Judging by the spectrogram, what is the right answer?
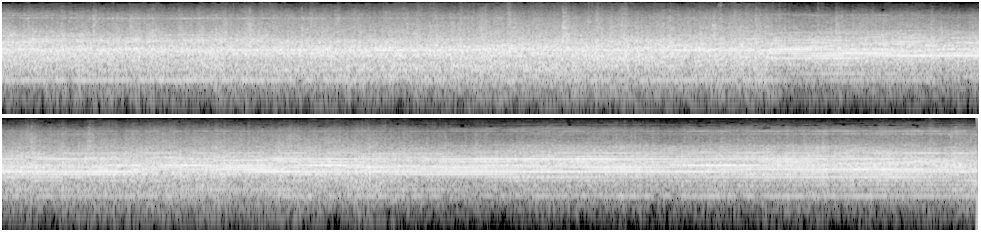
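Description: O gauge model train running on the layout: a steady rolling rumble over a constant hum. About four seconds in, a cluster of steady high tones joins in and holds.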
